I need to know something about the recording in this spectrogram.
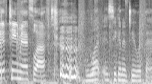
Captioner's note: laughs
